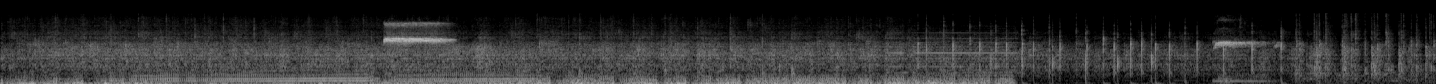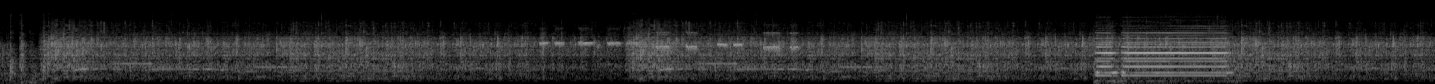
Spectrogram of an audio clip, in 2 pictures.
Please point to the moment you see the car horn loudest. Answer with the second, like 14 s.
26 s.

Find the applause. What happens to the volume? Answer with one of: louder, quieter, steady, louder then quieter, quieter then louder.
steady.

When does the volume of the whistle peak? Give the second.
4 s.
